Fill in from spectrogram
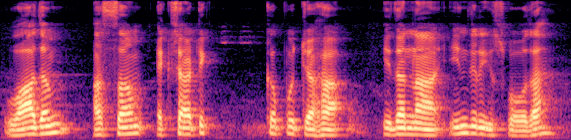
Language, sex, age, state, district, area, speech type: Kannada, male, 45-60, Karnataka, Davanagere, rural, read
